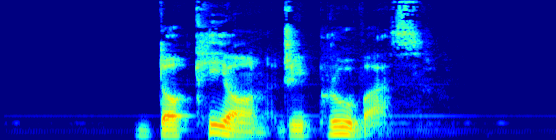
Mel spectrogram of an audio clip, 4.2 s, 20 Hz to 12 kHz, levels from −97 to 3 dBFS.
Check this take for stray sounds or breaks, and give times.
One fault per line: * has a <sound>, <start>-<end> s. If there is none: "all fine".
all fine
